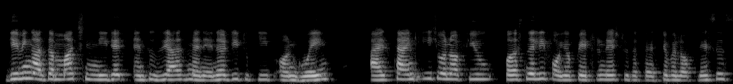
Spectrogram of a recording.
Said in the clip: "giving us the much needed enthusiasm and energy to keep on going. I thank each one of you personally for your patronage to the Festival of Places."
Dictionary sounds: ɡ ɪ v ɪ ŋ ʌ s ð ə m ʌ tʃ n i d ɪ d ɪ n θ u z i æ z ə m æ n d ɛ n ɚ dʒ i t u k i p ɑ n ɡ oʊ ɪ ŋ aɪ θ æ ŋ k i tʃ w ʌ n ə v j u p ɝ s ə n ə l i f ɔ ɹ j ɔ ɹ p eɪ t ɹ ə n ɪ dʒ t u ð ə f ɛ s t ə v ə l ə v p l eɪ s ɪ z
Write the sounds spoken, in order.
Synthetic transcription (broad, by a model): ɡ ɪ v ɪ ŋ ʌ s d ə m ʌ tʃ n i d ɪ d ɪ n t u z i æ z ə m æ n d ɛ n ɚ dʒ i t u k i p ɑ n ɡ oʊ ɪ ŋ aɪ t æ ŋ k i tʃ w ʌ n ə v j u p ɝ s ə n ə l i f ɔ ɹ j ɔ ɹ p eɪ t ɹ ə n ɪ dʒ t u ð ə f ɛ s t ə v ə l ə v p l eɪ s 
